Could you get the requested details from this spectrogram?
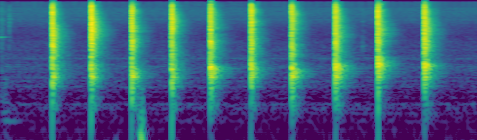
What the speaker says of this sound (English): I just had to give this kid a round of applause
